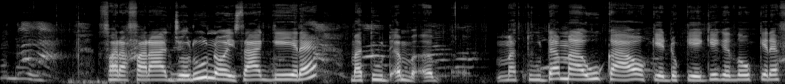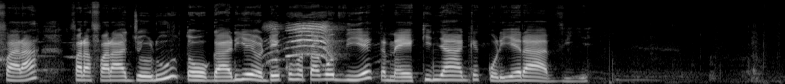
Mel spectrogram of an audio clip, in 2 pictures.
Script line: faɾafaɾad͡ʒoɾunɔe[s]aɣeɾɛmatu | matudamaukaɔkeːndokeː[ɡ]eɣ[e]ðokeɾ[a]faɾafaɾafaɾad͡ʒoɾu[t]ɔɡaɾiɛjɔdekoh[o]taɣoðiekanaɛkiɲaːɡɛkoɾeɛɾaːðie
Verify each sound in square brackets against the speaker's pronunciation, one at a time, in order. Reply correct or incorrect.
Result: correct, correct, correct, incorrect, correct, incorrect

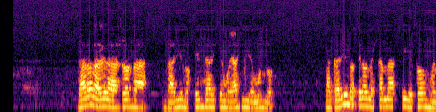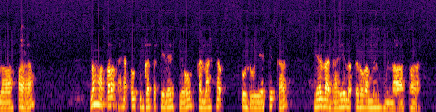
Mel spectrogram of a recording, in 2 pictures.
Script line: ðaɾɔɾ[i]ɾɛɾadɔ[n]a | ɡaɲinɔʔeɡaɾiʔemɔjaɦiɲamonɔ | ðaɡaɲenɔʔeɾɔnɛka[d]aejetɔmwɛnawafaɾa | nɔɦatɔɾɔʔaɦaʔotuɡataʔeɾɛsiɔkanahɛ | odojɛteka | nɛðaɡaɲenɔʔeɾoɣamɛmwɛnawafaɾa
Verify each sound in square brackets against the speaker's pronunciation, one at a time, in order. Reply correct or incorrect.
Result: incorrect, correct, incorrect

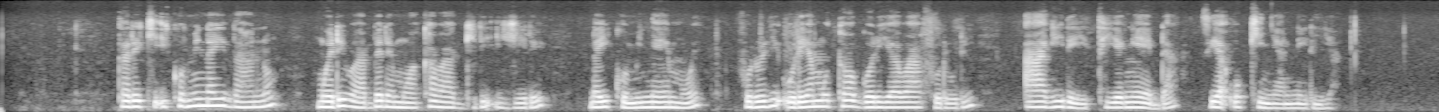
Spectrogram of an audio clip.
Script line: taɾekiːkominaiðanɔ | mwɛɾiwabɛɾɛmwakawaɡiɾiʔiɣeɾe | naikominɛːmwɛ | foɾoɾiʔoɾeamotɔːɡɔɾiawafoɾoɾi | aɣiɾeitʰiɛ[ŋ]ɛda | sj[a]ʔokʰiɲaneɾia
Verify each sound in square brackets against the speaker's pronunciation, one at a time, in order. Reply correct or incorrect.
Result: correct, correct

